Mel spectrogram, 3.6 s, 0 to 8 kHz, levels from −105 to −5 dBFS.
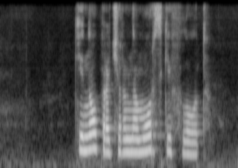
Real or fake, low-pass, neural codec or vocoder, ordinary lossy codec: fake; 7.2 kHz; codec, 44.1 kHz, 7.8 kbps, DAC; none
